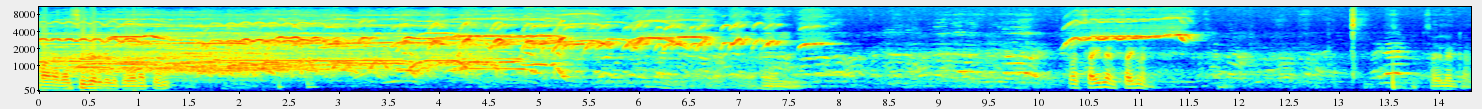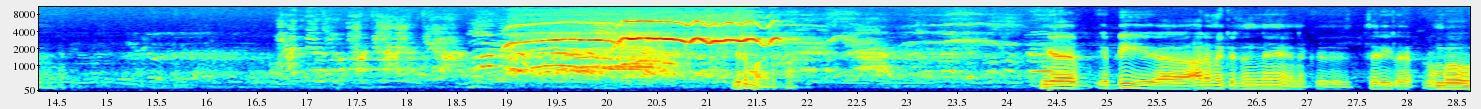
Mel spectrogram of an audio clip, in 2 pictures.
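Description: A young man speaks into a microphone over loudspeakers, with animation, in a large echoing hall.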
